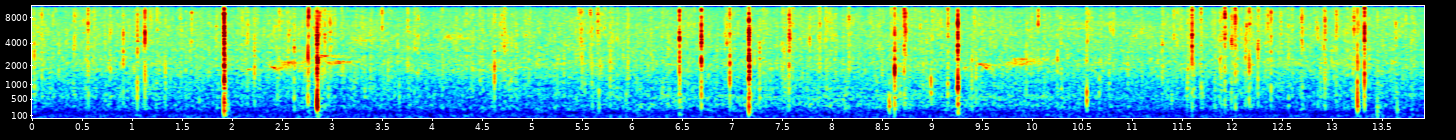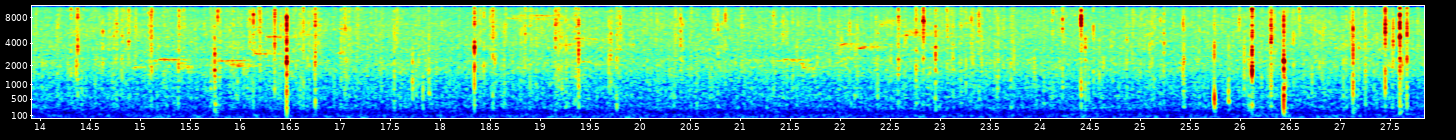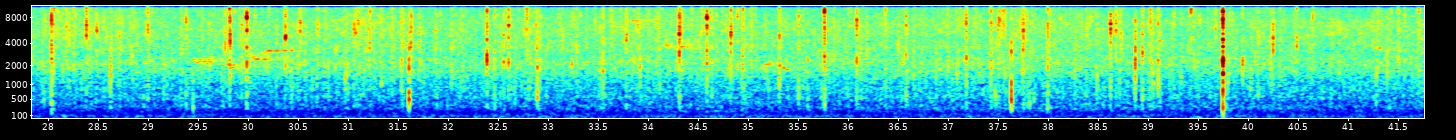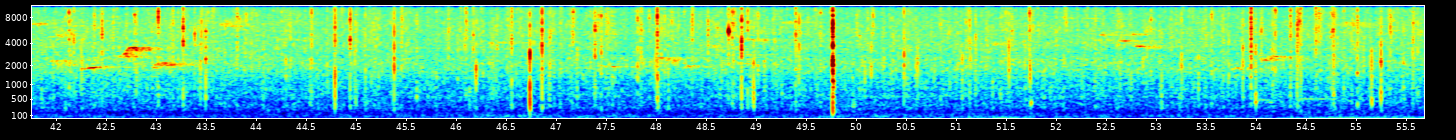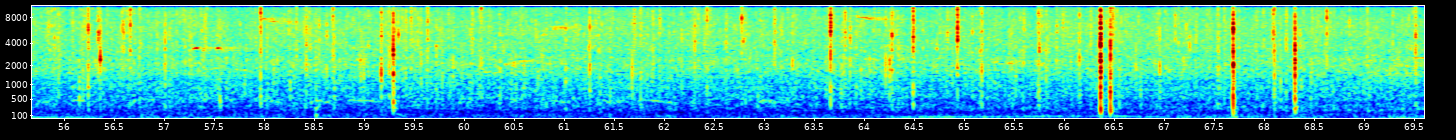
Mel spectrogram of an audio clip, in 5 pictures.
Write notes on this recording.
A constant rain is falling since this morning. All is wet everywhere. In the forest, birds are going to sleep, it's quite late now. The rain is falling on maple leaves. Water tricle everywhere.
